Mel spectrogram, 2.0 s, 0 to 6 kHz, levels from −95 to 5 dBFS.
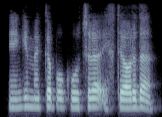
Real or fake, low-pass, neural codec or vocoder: fake; 5.4 kHz; codec, 24 kHz, 0.5 kbps, DualCodec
